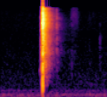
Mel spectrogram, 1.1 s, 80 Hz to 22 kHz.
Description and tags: Pulling the trigger on a revolver (dry fire). recorded with a Roland R-05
